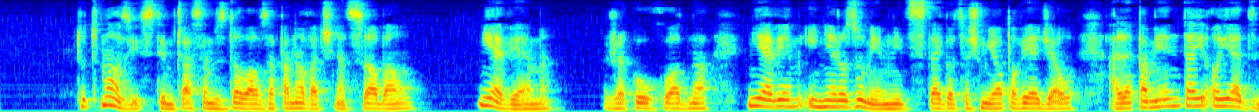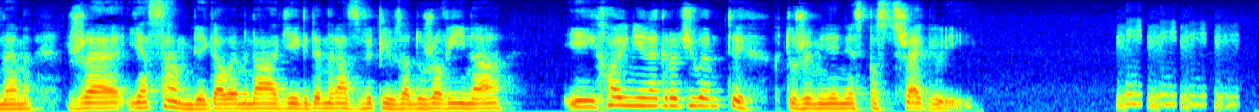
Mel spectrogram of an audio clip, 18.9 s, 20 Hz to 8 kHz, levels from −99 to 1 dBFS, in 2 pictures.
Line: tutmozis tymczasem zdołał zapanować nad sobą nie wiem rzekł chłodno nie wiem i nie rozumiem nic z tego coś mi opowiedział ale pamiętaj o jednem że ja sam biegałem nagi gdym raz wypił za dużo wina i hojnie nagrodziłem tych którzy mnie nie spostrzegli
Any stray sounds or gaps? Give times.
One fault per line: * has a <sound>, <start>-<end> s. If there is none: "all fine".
* has a laugh, 17.8-18.7 s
